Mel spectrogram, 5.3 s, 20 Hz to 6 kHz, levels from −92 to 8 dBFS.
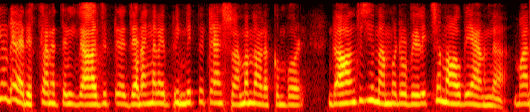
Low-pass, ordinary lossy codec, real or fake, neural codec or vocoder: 5.4 kHz; none; fake; codec, 24 kHz, 1.5 kbps, HILCodec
